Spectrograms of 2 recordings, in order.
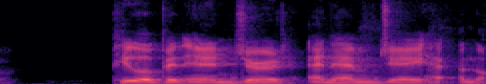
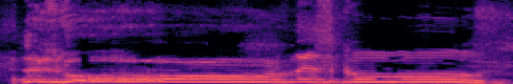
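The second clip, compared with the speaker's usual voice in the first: high, loud hype yell; fan scream; 13 semitones higher, 6 dB louder, much slower than usual. Retold or imitated. Retelling his own cinema scream, loud and high. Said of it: "I was literally like".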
